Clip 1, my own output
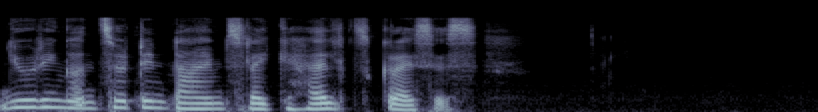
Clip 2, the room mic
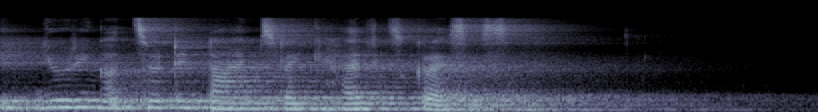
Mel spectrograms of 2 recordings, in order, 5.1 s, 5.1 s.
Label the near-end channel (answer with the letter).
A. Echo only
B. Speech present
A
